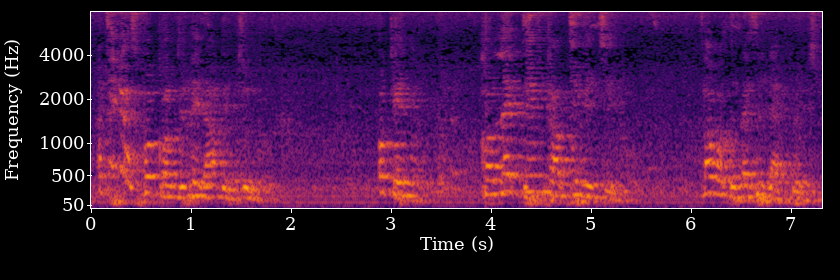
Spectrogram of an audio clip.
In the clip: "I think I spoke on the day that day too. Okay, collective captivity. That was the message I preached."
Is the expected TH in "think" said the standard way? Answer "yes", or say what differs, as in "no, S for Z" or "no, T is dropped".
no, T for TH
